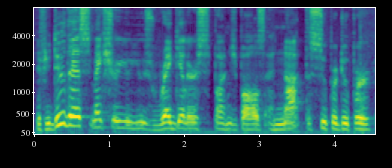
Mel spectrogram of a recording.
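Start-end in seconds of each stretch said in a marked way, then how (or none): none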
